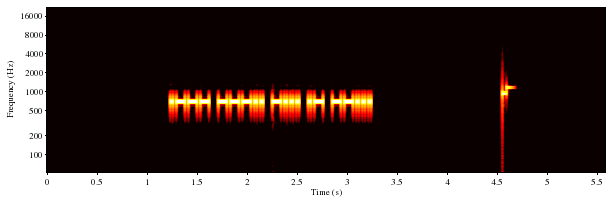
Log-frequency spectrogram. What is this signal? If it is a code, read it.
Morse code, heard as a keyed tone, about 42 wpm, 700 Hz. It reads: J8BA7
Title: Code Groups - 5 Letter:Numbers - 40wpm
